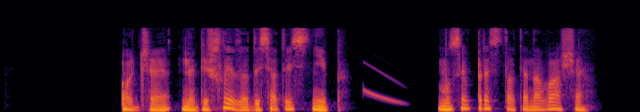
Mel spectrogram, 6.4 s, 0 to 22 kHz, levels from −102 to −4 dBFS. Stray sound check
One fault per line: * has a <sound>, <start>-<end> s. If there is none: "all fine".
* has a chirp, 3.6-4.1 s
